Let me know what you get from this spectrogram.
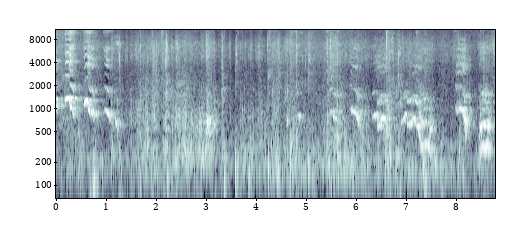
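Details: Playful red rust Doberman Pinscher pups at four weeks old, tails wagging as they run around, give scattered thin whines and squeals, mostly short falling slides, coming in irregular bursts of several per second over a rustling background.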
